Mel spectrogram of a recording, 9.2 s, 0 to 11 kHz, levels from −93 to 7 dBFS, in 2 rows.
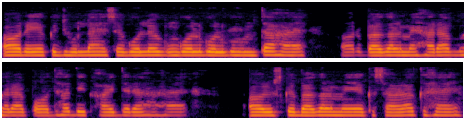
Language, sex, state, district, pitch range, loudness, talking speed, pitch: Magahi, female, Bihar, Gaya, 190-195 Hz, -23 LUFS, 155 wpm, 190 Hz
